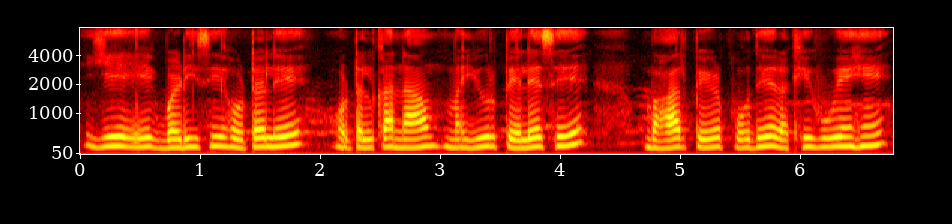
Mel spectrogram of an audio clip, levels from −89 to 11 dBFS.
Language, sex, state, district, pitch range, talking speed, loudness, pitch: Hindi, female, Madhya Pradesh, Bhopal, 195-225 Hz, 150 wpm, -17 LUFS, 210 Hz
